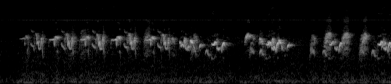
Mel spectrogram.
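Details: Continuous bright chattering twitter of a sooty-headed bulbul (kutilang), cengkeram style, used as a lure for trapping in Lampung, with short pauses between dense bursts of notes.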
